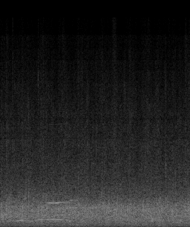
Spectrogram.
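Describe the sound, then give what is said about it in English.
Dense applause from a concert audience and orchestra as the conductor returns to the stage, an even, unbroken wash of clapping. “Semyon Bychkov making his way back on stage now. Great cheers from audience and orchestra.”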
